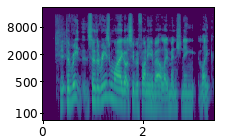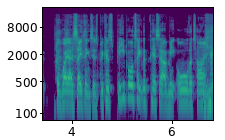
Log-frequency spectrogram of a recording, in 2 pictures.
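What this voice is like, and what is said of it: UK accent. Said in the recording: “my UK accent, this is just the way I talk.”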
